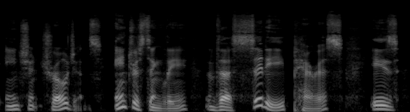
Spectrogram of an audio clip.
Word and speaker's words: Paris: And her new husband, the Trojan who took her to Troy, of course, was Paris, and that's Paris, both in Latin and ancient Greek pronunciation.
